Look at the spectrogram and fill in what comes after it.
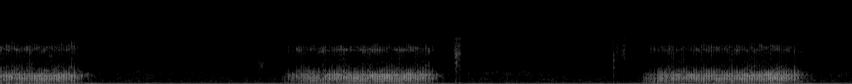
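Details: Silo: slow, rhythmic, low rattling snores on each breath in, about three in eight seconds, with quiet pauses between; snoring.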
